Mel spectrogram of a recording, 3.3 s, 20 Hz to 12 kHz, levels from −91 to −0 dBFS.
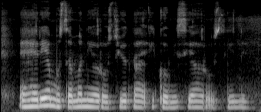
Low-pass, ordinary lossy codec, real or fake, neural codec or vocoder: none; none; real; none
